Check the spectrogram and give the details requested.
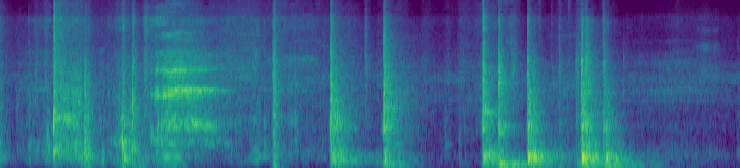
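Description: Irregular knocks, clicks and rustling from hands handling tools and parts up under a truck, with the loudest knocks about two thirds of the way in.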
